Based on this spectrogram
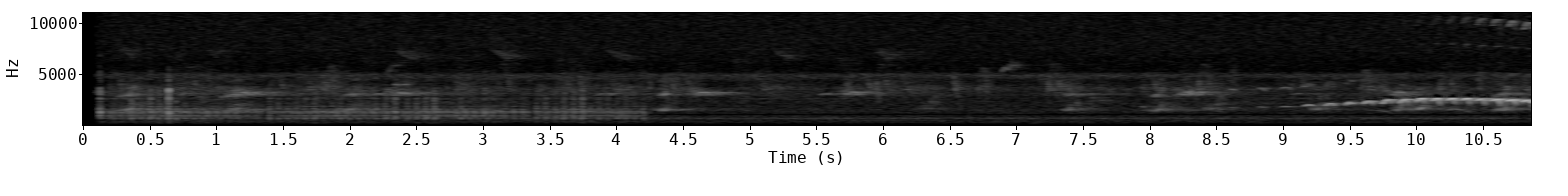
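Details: Ivory-billed woodcreeper in Cerro Azul Meámbar National Park on 18 February 2017 gives a fast series of whistled notes that rise in pitch and swell in volume near the end, after a stretch of steady background noise.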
